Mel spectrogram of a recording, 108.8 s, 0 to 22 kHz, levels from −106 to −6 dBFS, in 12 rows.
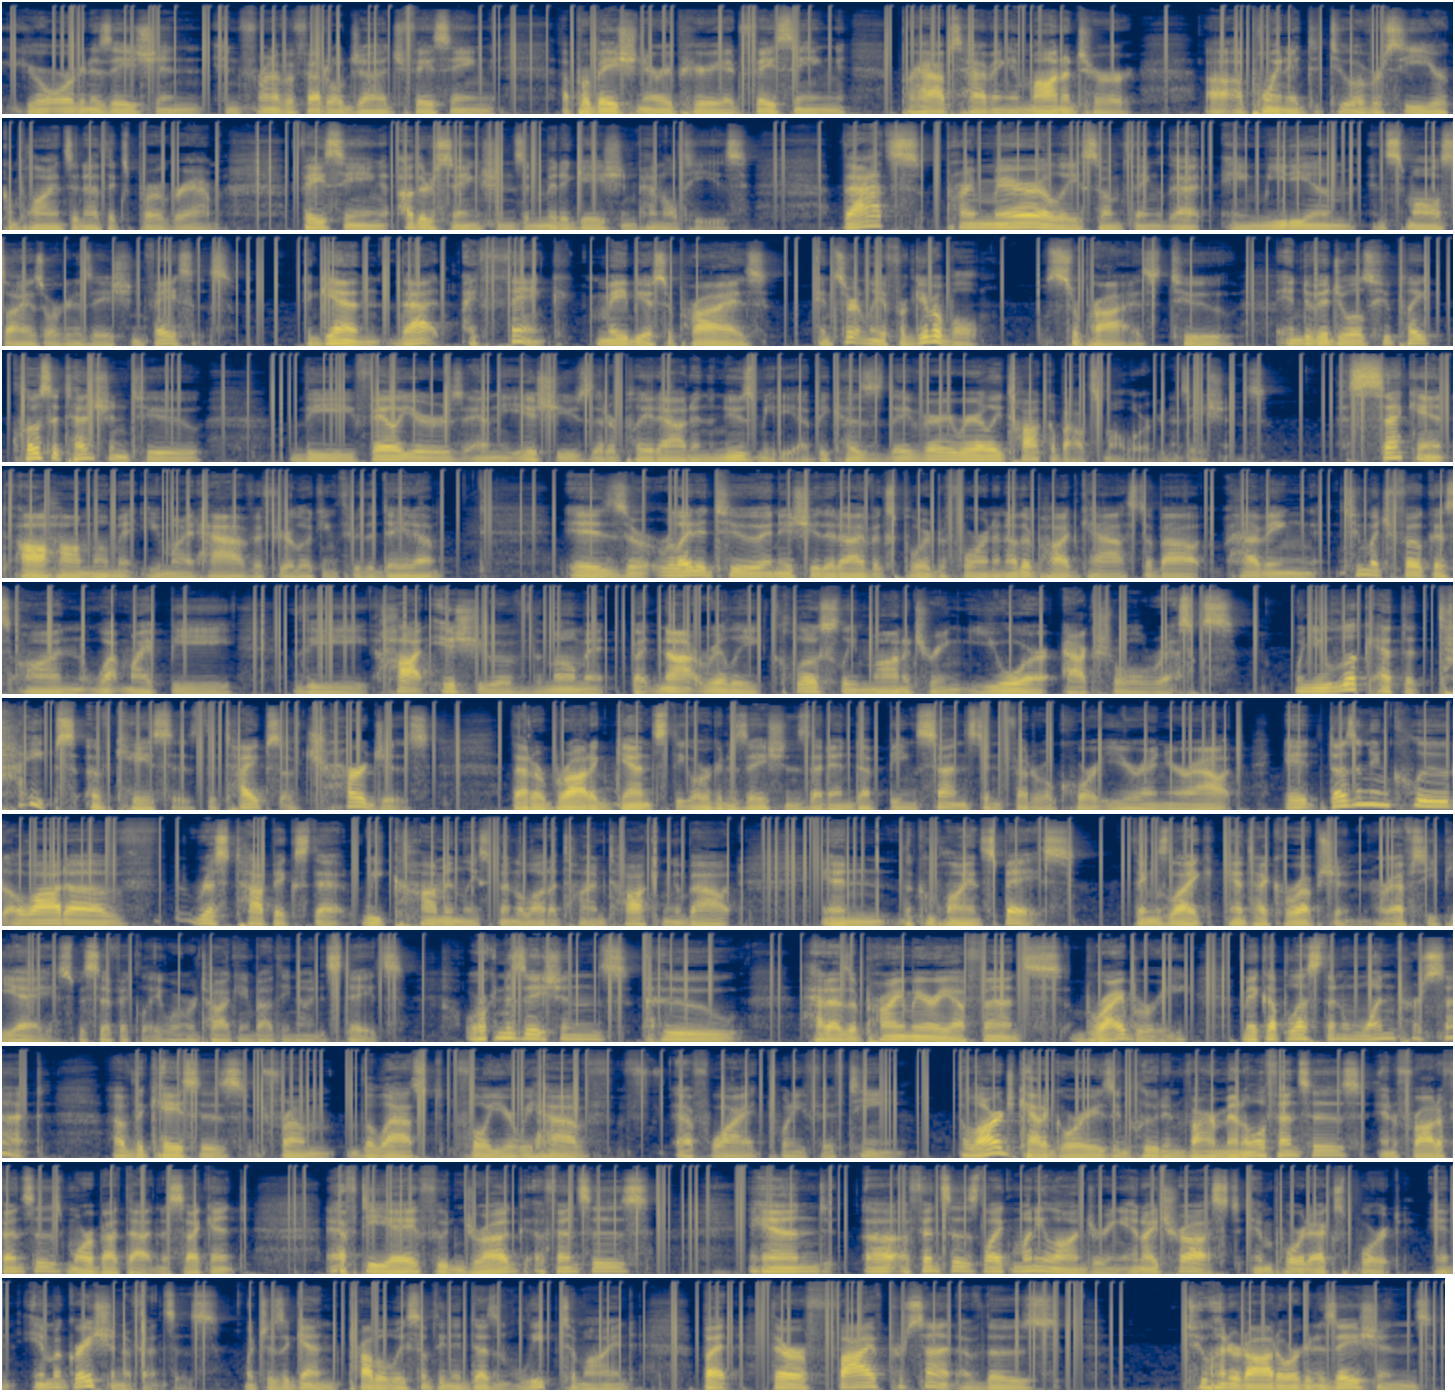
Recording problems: crackle, like an old record; loud; 7 dB below the speech

